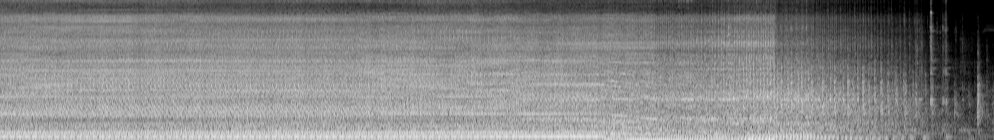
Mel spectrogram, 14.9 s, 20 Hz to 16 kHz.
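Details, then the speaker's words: Ford tractor with a three-cylinder diesel, about 60 hp at the PTO, run wide open. A deep, even drone held steady at top revs, then a clean wind-down; sounds nice, a healthy diesel. "Man, that thing sounds nice."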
